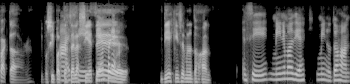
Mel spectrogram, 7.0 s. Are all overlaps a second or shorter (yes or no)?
no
